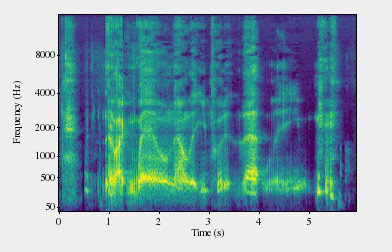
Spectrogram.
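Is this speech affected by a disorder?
Yes: spastic quadriplegic cerebral palsy.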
